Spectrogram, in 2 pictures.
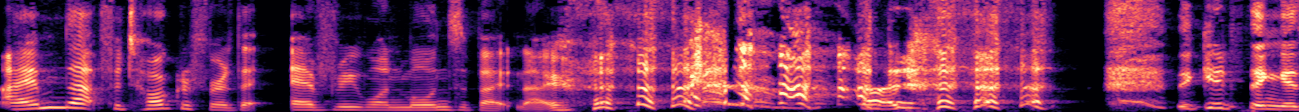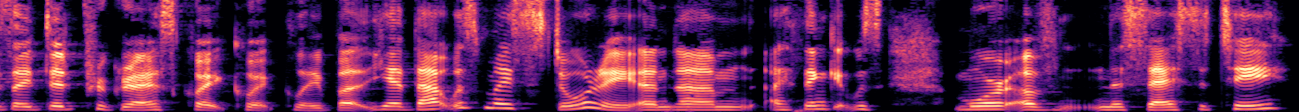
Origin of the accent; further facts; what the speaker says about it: Scotland, United Kingdom; also born or lived in Carnoustie, Scotland; I'm from Scotland.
